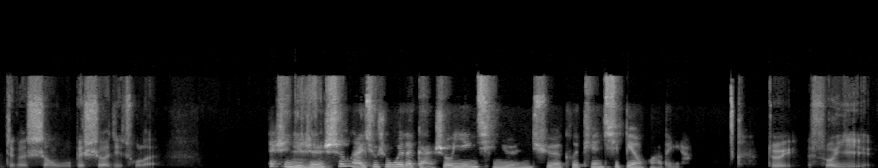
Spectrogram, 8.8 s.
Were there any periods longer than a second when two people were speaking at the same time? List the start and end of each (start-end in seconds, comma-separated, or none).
none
